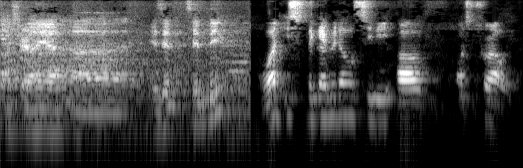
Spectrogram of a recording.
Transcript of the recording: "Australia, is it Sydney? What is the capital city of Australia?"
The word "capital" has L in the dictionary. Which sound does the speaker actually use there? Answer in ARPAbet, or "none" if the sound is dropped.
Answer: L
